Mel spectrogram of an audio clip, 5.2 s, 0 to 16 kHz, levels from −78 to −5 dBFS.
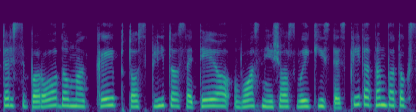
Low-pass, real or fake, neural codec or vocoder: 7.2 kHz; fake; codec, 16 kHz, 2 kbps, FreqCodec, larger model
